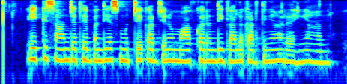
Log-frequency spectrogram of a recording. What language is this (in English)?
Punjabi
